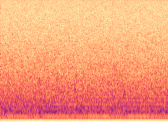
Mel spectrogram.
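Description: Steady hiss, like static, with a low hum beneath it: the noise floor of an open microphone or audio feed with nothing else sounding.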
